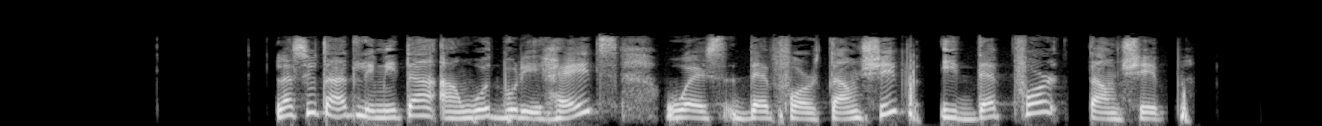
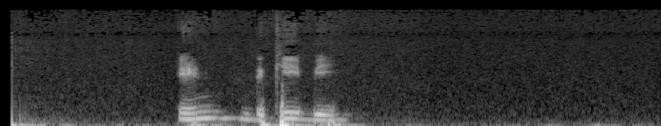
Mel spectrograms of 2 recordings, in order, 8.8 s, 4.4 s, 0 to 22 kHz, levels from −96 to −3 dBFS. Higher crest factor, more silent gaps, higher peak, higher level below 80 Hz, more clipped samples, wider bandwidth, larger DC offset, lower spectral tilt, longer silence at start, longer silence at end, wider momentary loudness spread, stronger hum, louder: second, 18 dB vs 24 dB; first, 7.14-7.25 s, 7.79-7.83 s vs none; first, -2 dBFS vs -6 dBFS; second, -56 dBFS vs -36 dBFS; neither; second, 8.2 kHz vs 16.5 kHz; neither; second, -4 dB/octave vs -6.5 dB/octave; first, 1.85 s vs 0.05 s; first, 0.9 s vs 0.4 s; second, 5 LU vs 22 LU; neither; first, -17 LUFS vs -29 LUFS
